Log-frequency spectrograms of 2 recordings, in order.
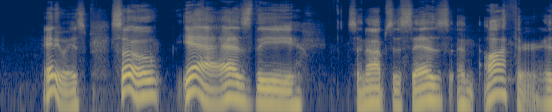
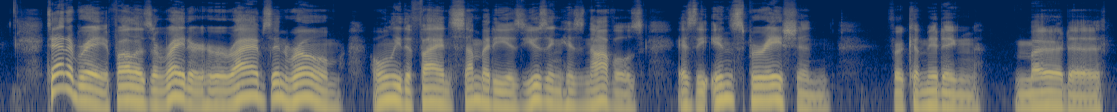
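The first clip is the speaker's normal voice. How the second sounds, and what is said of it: Imitates a cartoon character's voice. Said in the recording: “Nice accent. ... I was trying to do Sideshow Bob, but it probably didn't sound like Kelsey Grammer. ... Not quite, but still good.”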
